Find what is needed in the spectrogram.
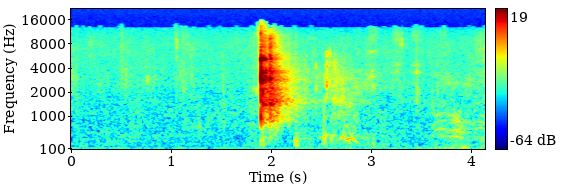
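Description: A metal baseball bat hitting a pitched ball once, a sharp ringing ping about two seconds in, followed by faint voices.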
